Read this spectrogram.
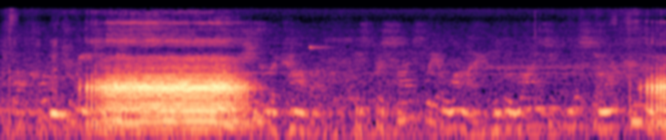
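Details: Sleeping pug snoring loudly: one long, loud rasping snore lasting over a second, then quieter rhythmic snuffling breaths, with another snore starting at the end.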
